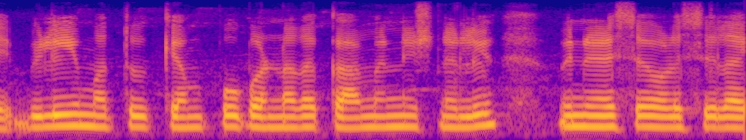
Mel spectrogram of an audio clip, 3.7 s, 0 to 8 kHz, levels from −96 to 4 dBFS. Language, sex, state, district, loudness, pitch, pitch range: Kannada, female, Karnataka, Koppal, -16 LUFS, 190 Hz, 185-195 Hz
